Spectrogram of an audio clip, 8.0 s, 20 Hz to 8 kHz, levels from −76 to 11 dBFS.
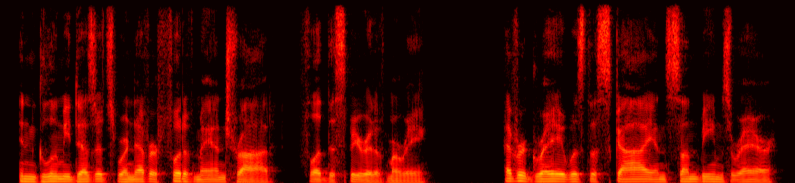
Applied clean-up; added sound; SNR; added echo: none; none; none; none.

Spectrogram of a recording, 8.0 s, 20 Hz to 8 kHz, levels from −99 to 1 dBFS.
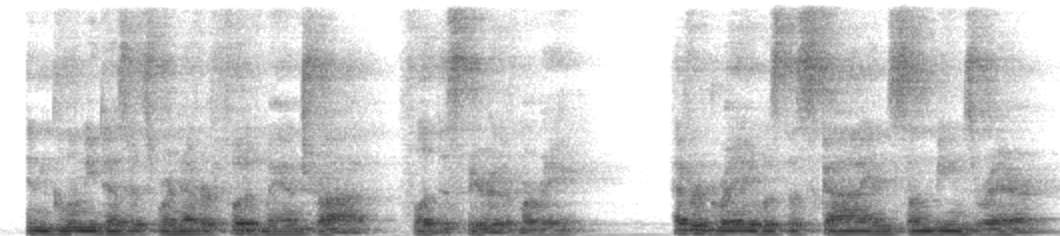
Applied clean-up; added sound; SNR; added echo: none; none; none; reverberation time 0.6 s.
